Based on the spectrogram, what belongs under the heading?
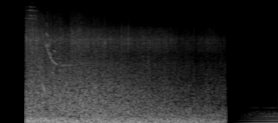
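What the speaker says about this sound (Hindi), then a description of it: "सारा अब गोली चलाती है," A single gunshot sound effect in a horror story fires as one loud, sustained blast that roars for over two seconds before cutting off abruptly, followed by a faint low rumble.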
